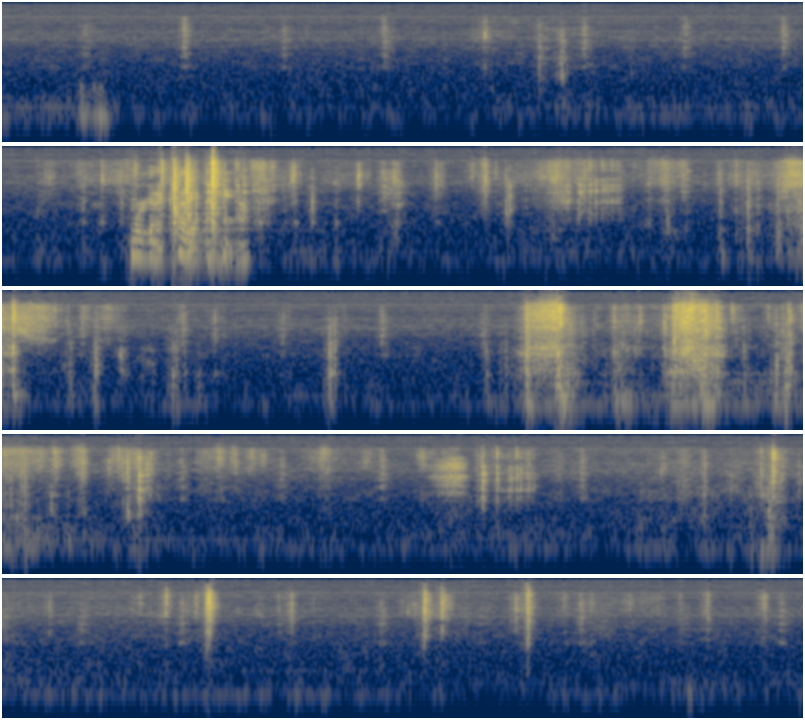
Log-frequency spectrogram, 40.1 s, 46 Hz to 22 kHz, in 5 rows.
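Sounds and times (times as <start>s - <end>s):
paper scraping and rustling: 21.2s - 25.3s.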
